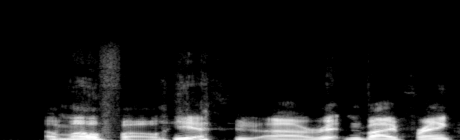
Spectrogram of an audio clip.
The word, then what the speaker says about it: Amour Fou: episode of this season I'm all fool that's pronounced a mofo a mofo yeah written by Frank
